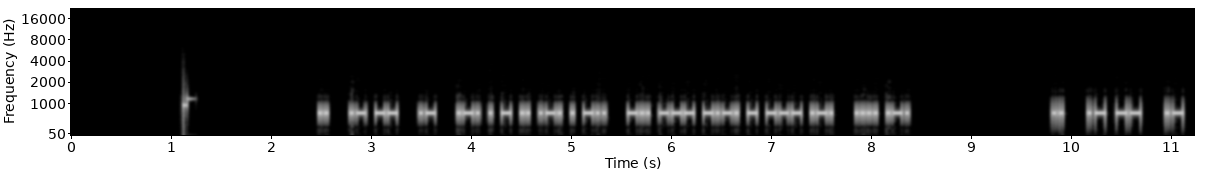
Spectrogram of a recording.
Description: Morse code, heard as a keyed tone, about 33 wpm, 700 Hz. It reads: I AM A RETIRED DOCTOR HR I AM A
